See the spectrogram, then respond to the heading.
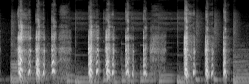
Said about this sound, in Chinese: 医生，我的喉咙好痛哦，这几天一直在咳嗽，咳个不停哎。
